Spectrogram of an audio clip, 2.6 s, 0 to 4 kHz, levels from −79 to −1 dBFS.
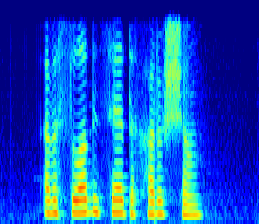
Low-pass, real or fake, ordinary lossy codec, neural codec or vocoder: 3.6 kHz; fake; none; codec, 16 kHz, 0.2 kbps, FocalCodec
